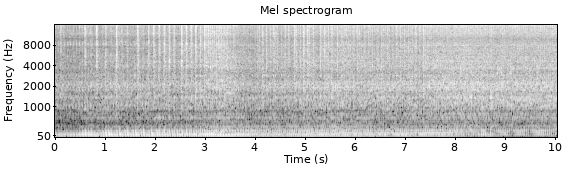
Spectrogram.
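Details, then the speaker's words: Predator 8750 W inverter generator with a Nash tri-fuel kit on propane: with the idle block nut backed out too far the note wavers and hunts, dipping and surging unevenly at idle. Rough running from a misadjusted idle block. "But if I back it out too much, you hear that? It's not running quite so good."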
